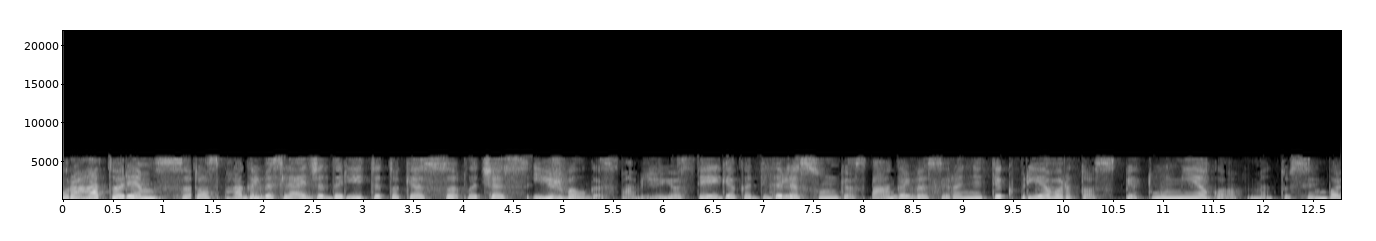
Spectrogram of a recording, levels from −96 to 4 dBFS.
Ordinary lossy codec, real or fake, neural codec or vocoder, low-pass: AAC, 24 kbps; real; none; 5.4 kHz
